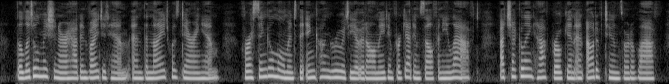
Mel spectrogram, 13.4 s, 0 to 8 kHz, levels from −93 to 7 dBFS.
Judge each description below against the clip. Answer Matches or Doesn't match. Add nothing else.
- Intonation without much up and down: Matches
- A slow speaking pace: Doesn't match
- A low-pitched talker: Doesn't match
